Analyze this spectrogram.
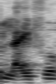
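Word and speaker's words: LIFO: अच्छा, फिर क्या है, ये दो बहुत मशहूर मेथड है, इसको लोग लीफो फीफो भी बोलते हैं, बट जो सही प्रोनाउंसिएशन है वो लाइफो फाइफो।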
